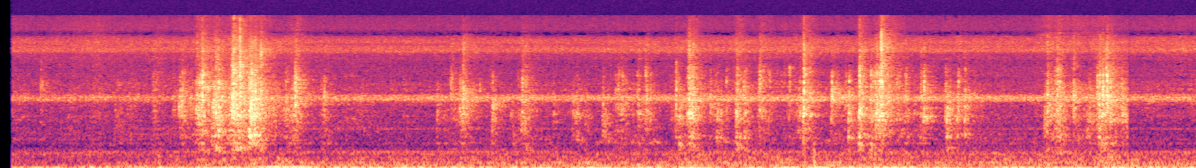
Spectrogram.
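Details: Indoors, a steady electrical hum runs under repeated knocks and bangs like cupboards or doors opening and closing, with faint rustling.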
